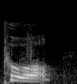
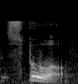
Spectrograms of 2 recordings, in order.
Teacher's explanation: In phonetics, they're not the same. One has a big puff of air after it and the other one doesn't. · Term: aspirated P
